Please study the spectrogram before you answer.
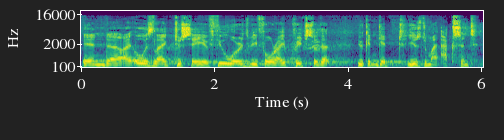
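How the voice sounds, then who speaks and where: A middle-aged man from Africa with a French accent, preaching a sermon as a guest missionary, deliberate and repeating his points. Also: steady tone. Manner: deliberate, repeats phrases, rises in pitch when preaching. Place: church sanctuary. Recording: echoey church hall.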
